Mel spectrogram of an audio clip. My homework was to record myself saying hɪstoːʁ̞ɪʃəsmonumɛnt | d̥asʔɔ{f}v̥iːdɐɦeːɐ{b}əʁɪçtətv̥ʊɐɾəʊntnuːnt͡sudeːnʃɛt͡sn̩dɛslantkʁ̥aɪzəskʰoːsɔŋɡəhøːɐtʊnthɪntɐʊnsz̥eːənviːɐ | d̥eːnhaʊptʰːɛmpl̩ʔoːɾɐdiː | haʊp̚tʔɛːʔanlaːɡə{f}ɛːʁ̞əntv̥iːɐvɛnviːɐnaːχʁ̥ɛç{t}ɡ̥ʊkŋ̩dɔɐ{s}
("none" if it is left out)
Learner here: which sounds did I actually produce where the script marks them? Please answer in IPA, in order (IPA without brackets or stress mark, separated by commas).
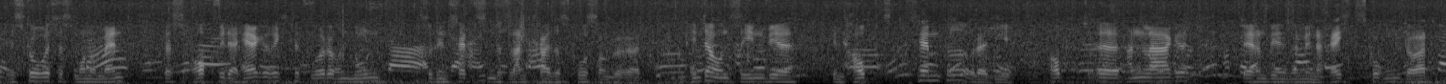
f, ɡ, v, t͡s, t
